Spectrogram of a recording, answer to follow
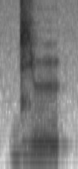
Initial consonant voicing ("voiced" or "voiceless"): voiced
